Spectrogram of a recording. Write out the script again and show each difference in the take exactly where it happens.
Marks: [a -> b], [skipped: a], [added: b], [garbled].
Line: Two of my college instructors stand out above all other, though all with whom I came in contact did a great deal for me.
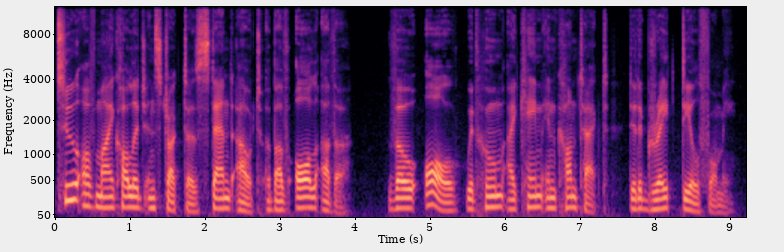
Two of my college instructors stand out above all other, though all with whom I came in contact did a great deal for me.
